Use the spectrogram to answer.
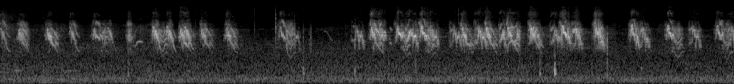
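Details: A flock of Eurasian tree sparrows coming for food at a Tenmangu shrine, 20 September 2020, chirps busily: dense, overlapping high cheeps several per second, with a brief lull midway before the chatter swells again.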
